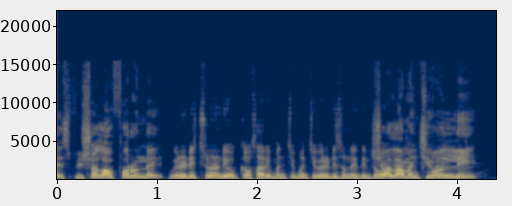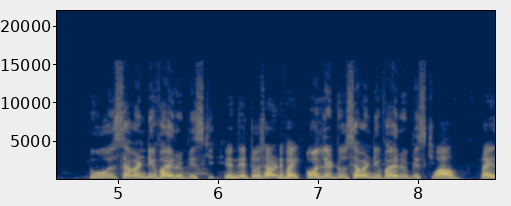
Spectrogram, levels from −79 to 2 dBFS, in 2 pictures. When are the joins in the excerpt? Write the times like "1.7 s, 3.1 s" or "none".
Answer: 3.8 s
